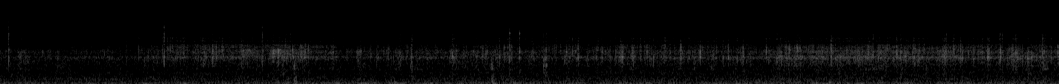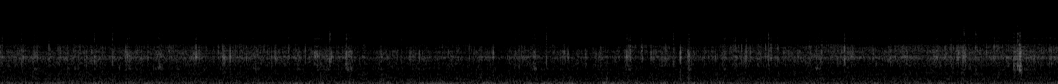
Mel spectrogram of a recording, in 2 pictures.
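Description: Mountain bike rolling along a dirt and gravel track: steady tyre noise with scattered small clicks and rattles from the bike, louder from about two seconds in.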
